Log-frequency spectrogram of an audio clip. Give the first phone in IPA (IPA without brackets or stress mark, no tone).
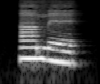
a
